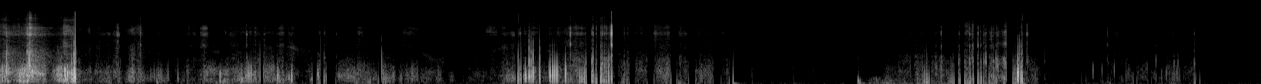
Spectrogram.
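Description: Handling noise from the plastic leaf blower housing and hand tools being moved about: irregular clicks, knocks and scrapes in several bursts, the loudest about five to six seconds in, with a pause of about a second near the eight-second mark.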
